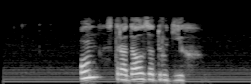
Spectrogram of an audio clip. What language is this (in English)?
Mari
